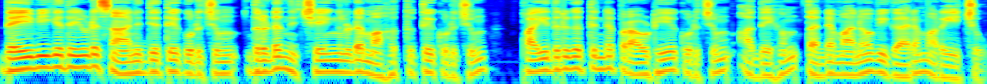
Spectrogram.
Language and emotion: Malayalam, neutral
